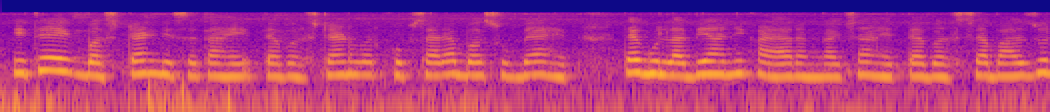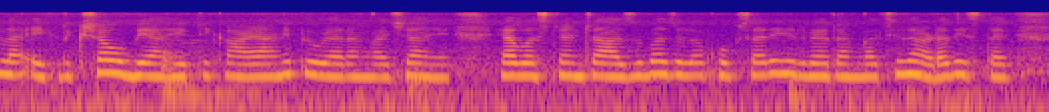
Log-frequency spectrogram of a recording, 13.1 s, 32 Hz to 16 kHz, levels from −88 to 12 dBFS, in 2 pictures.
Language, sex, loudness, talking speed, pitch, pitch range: Marathi, female, -16 LUFS, 185 wpm, 245 Hz, 235-260 Hz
